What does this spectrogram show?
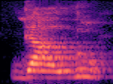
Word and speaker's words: galo: Pas il y a des gens qui prennent le bateau pour ça. Donc, ou grand monde ou fait sauver. Mais sauf que, dans la règle grammaticale là, dans le bon genre portugais, c'est comme OU il prononcé.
